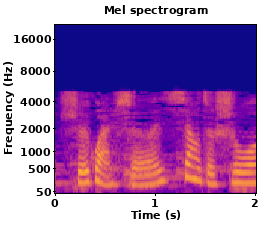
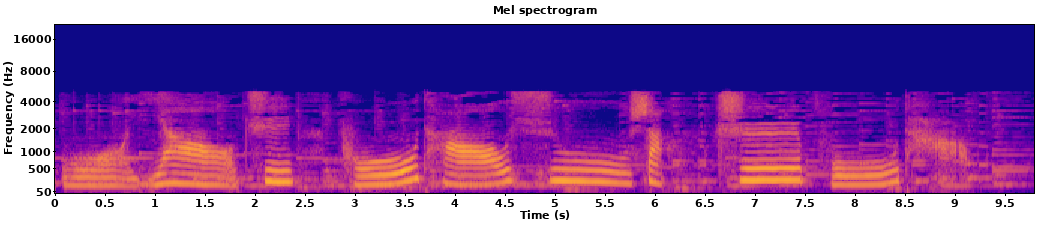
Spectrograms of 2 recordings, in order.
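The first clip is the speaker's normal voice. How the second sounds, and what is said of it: Very slow drawn-out speech. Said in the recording (Chinese): “蜗牛用很慢很慢的声音说”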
